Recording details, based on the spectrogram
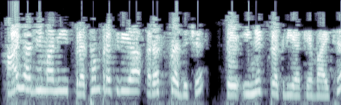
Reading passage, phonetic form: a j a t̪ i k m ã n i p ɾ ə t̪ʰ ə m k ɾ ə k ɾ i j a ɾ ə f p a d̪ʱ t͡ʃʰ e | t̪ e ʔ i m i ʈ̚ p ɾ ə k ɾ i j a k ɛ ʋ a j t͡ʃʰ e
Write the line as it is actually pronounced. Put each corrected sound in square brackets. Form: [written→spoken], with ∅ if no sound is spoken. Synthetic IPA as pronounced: a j a [t̪→d̪] i [k→∅] m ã n i p ɾ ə t̪ʰ ə m [k→p] ɾ ə k ɾ i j a ɾ ə [f→s] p [a→ə] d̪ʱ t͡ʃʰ e | t̪ e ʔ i [m→n] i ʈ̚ p ɾ ə k ɾ i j a k ɛ ʋ a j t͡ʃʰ e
